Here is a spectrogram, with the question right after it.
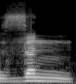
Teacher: زا کو جب پڑھیں گے تو زبان بالکل جھنجھنا جائے گی، اس طریقے سے پڑھیں گے تھوڑا زور سے۔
